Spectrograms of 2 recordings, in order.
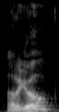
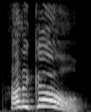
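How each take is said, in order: First: Said in the usual way. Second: Grandma voice. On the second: Acted. High grandmother voice asks.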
